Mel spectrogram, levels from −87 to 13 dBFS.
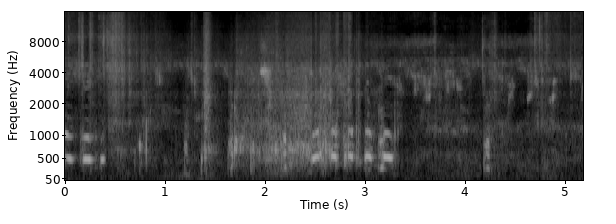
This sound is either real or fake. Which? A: fake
